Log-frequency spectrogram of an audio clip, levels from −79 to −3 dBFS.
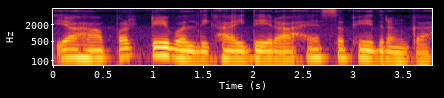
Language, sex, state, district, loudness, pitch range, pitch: Hindi, male, Himachal Pradesh, Shimla, -16 LUFS, 110-130 Hz, 120 Hz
